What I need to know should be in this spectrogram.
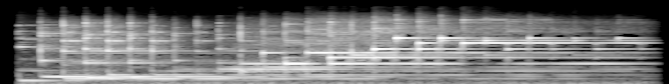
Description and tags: A simple alarm clock that sounds like one of your phone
